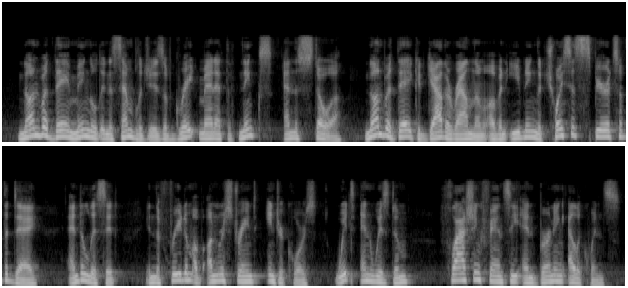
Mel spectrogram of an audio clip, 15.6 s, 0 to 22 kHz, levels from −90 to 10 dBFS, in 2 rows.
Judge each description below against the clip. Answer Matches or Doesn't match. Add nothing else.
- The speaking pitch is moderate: Matches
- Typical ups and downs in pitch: Doesn't match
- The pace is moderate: Matches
